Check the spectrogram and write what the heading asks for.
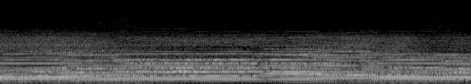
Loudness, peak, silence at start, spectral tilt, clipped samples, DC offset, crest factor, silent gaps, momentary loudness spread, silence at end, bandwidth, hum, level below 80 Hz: -26 LUFS; -12 dBFS; 0 s; -6.5 dB/octave; under 0.1%; under 0.1%; 14 dB; none; 2 LU; 0 s; 11.5 kHz; none; -58 dBFS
